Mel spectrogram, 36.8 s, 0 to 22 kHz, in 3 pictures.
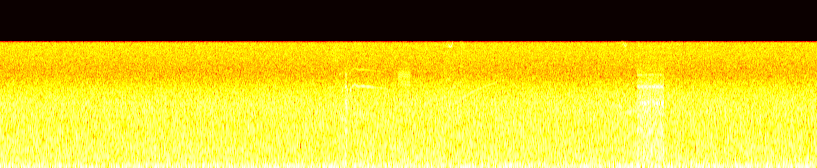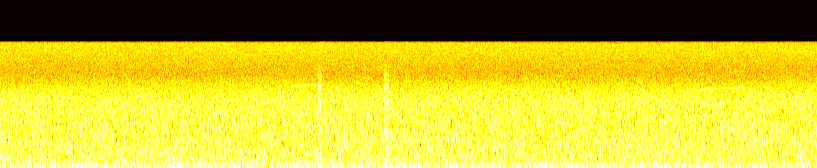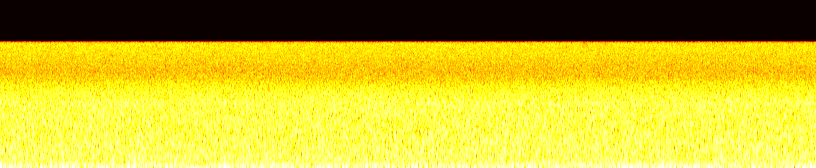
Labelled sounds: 4.9	5.9	killer whale, offshore, 0.71 to 2.9 kHz
22.3	23.8	killer whale, offshore, 1.2 to 2.8 kHz

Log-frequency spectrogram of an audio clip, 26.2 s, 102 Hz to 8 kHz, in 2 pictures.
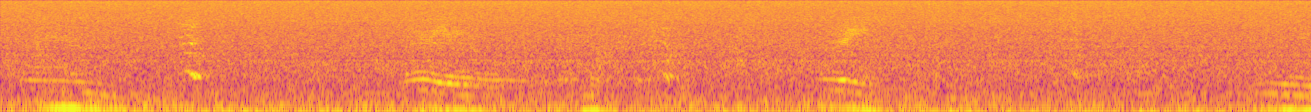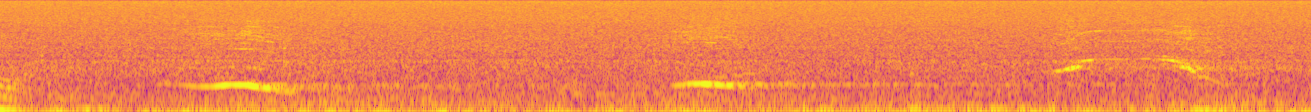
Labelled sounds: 15.6	15.9	humpback whale, 1.5 to 1.7 kHz
23.9	24.2	humpback whale, 2.1 to 2.5 kHz

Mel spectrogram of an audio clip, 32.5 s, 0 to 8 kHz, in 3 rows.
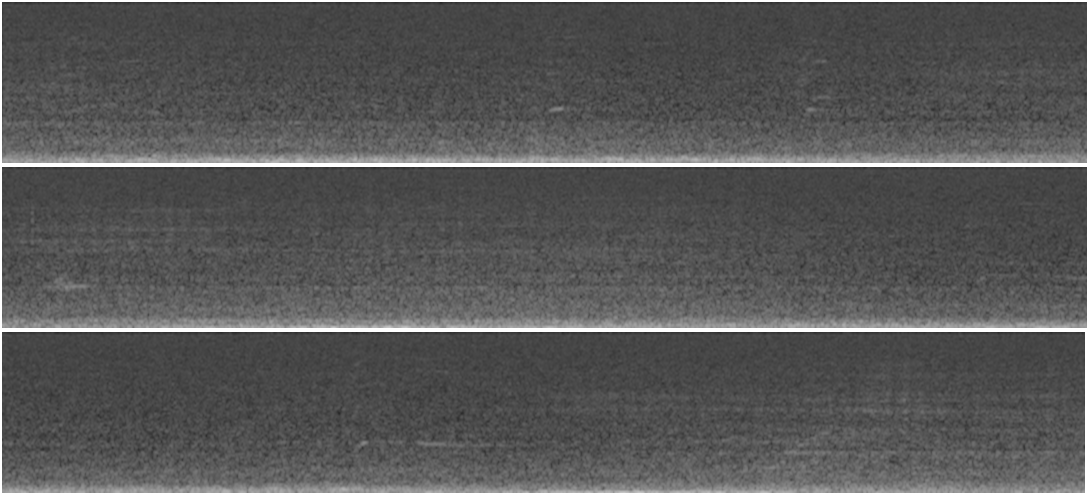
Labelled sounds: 11.4	11.7	humpback whale, 0.80 to 0.99 kHz
25.9	26.2	humpback whale, 0.86 to 0.99 kHz

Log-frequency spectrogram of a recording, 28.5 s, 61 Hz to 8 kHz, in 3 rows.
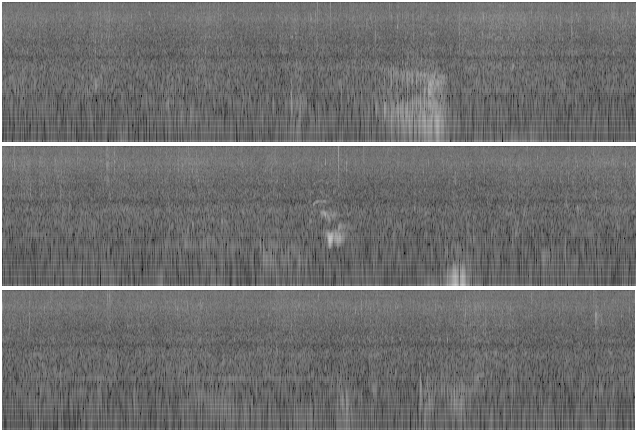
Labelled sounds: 14.2	14.4	humpback whale, 1.0 to 1.2 kHz

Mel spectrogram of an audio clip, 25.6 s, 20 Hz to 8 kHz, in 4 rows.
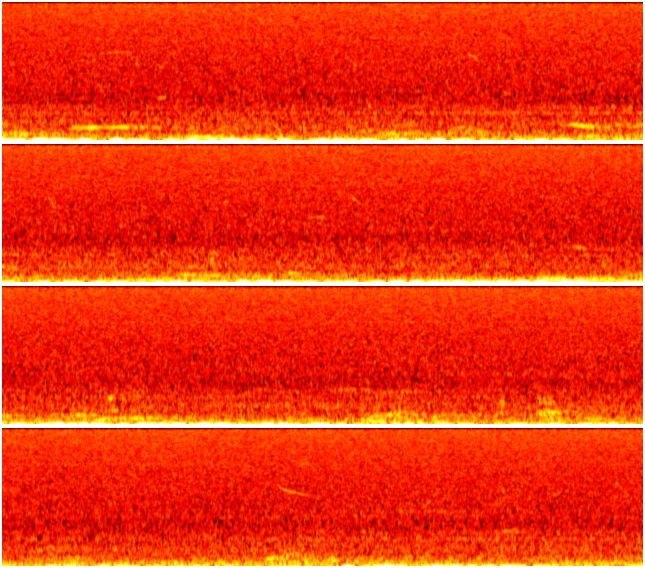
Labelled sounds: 1.1	1.3	humpback whale, 2.5 to 2.7 kHz
22.0	22.3	humpback whale, 1.8 to 2.2 kHz

